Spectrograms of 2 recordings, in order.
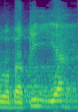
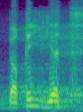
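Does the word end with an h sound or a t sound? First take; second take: h; t. First: The word ends with an h sound. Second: The word ends with a t sound. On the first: The word is written with a tied ta. "لأنها مربوطة" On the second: The word is written with an open ta. "لأنها رسمت مفتوحة"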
